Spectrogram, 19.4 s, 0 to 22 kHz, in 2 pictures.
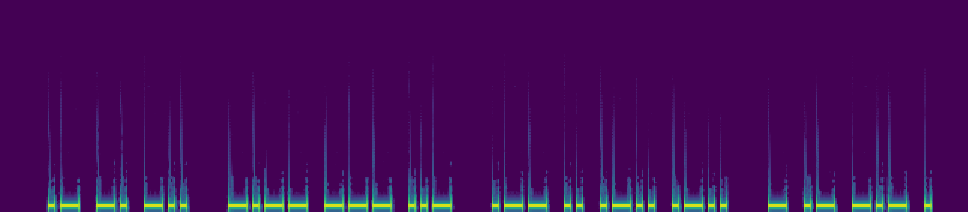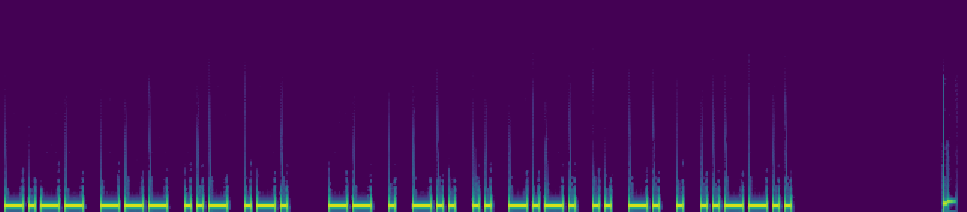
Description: Morse code, heard as a keyed tone, about 20 wpm, 700 Hz. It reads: AND YOU WILL TAKE YOUR MEDICINE?
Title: Sentences from Top 900 Words 20wpm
